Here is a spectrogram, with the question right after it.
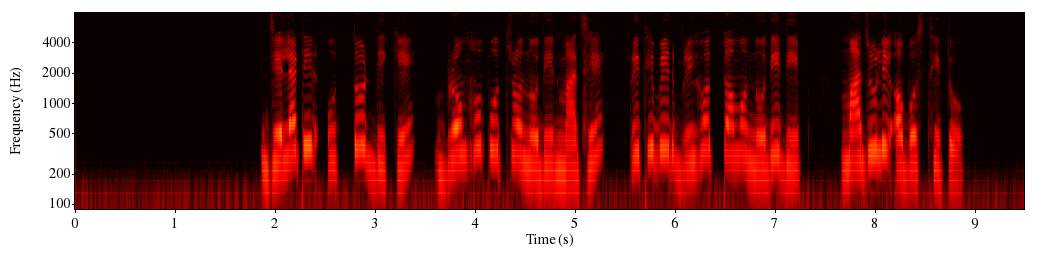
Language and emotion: Bengali, neutral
